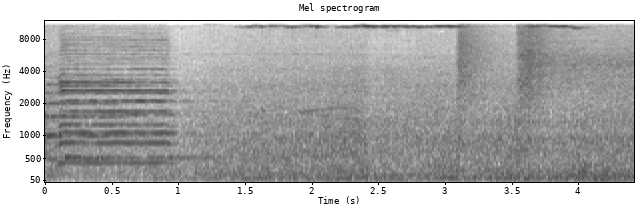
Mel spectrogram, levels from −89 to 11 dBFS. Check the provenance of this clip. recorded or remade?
remade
